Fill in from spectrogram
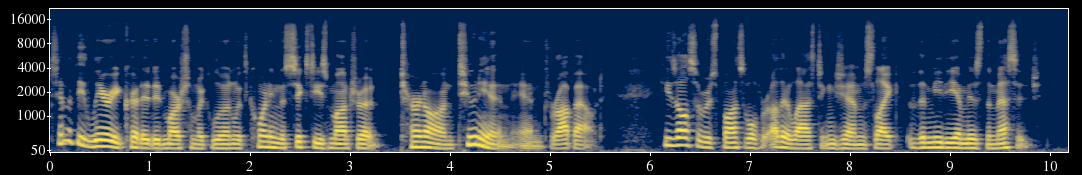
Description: I unfortunately had to record different pieces of the lecture in two different rooms and the ambience of the resulting recordings differs somewhat.
To be clear, the recordings aren’t of a live lecture recorded in front of people, but rather me sitting in a quiet space in front of a mic.
Your recordings at the different locations are stereo, which gives-away they were made in different places.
